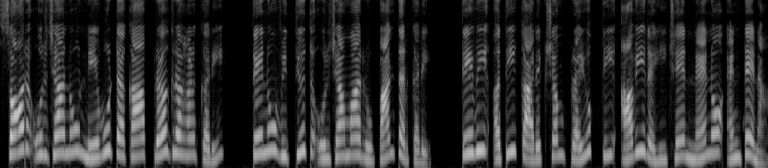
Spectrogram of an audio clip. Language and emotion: Gujarati, neutral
